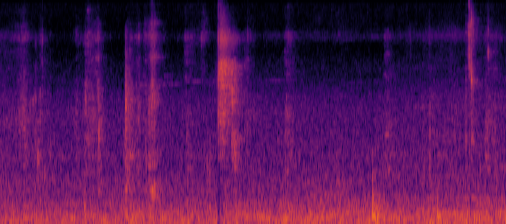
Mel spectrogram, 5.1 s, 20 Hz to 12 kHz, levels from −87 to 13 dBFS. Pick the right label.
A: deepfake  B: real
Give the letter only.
B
